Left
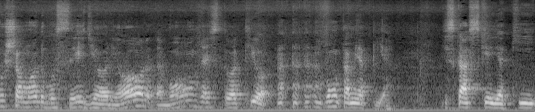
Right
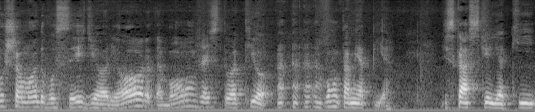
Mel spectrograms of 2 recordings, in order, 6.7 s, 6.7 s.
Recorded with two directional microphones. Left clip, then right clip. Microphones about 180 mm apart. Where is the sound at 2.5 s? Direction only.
20° right (ahead or behind).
